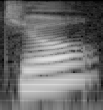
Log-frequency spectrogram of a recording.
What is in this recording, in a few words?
"zio9", Taiwanese syllable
